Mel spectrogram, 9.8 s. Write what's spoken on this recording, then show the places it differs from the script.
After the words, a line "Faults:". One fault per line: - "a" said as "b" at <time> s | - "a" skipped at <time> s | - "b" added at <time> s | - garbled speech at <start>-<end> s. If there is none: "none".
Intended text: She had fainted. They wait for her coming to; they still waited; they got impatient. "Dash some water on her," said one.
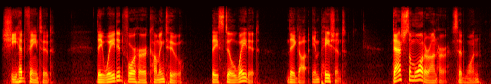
She had fainted. They waited for her coming to; they still waited; they got impatient. "Dash some water on her," said one.
Faults:
- "wait" said as "waited" at 2.0 s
